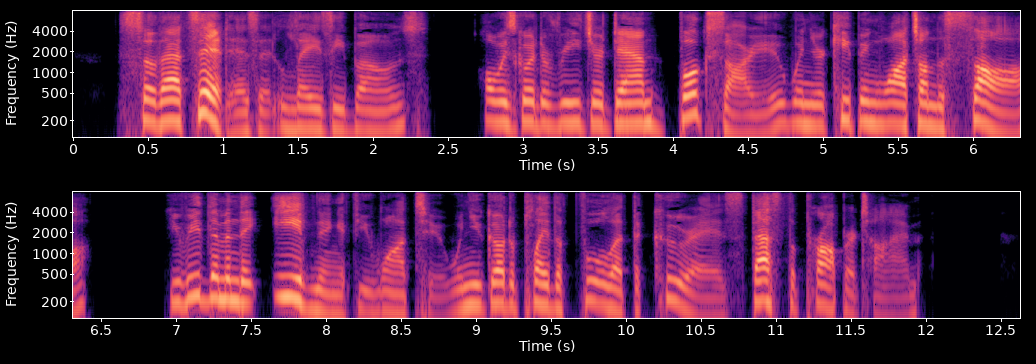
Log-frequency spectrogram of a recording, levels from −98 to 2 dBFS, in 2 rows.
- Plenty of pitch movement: No, average, 5.0 semitones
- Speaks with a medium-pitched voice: Yes, medium, 175 Hz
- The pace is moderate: No, fast, 230 wpm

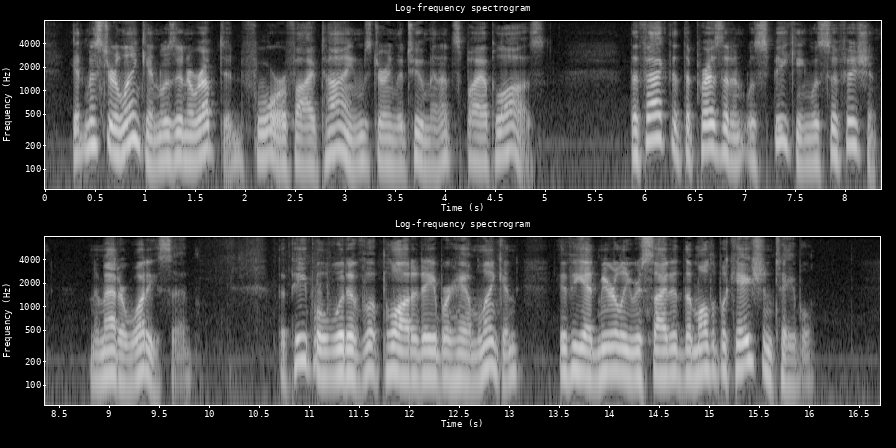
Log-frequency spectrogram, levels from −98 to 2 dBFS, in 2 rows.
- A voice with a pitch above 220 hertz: No, medium, 140 Hz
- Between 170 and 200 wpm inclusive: No, average, 160 wpm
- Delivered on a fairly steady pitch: No, average, 3.9 semitones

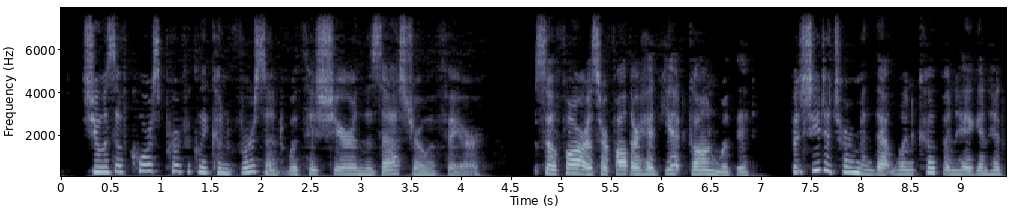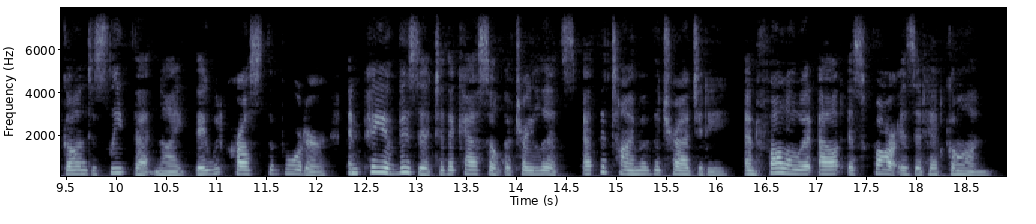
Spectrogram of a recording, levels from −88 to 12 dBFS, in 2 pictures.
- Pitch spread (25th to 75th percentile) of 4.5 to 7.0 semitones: Yes, average, 5.1 semitones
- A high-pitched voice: No, medium, 175 Hz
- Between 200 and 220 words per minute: Yes, fast, 205 wpm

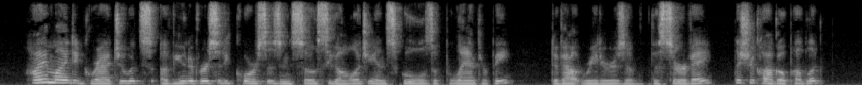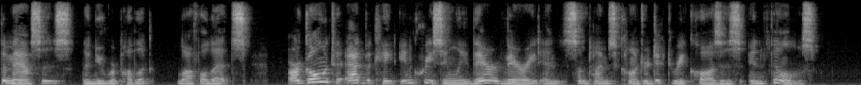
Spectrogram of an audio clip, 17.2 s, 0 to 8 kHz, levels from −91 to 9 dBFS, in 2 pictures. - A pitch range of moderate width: Yes, average, 3.9 semitones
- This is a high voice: Yes, high, 200 Hz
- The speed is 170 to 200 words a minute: No, average, 140 wpm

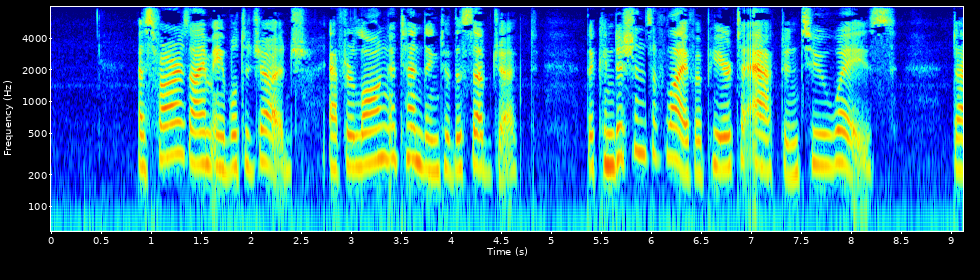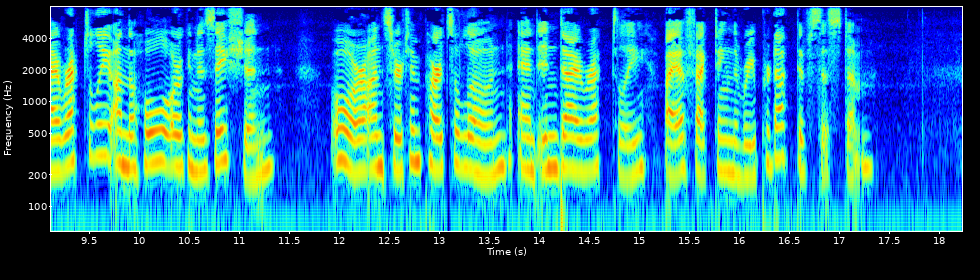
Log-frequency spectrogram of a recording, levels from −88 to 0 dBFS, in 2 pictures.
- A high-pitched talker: Yes, high, 235 Hz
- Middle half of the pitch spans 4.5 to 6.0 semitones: No, average, 3.0 semitones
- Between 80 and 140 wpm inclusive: Yes, slow, 135 wpm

